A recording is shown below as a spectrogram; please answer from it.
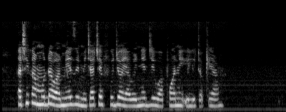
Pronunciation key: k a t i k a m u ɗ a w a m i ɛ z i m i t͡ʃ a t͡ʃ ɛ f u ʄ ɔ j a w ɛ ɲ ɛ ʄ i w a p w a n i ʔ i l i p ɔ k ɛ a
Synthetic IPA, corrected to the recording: k a t i k a m u ɗ a w a m i ɛ z i m i t͡ʃ a t͡ʃ ɛ f u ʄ ɔ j a w ɛ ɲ ɛ ʄ i w a p w a n i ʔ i l i t ɔ k ɛ a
